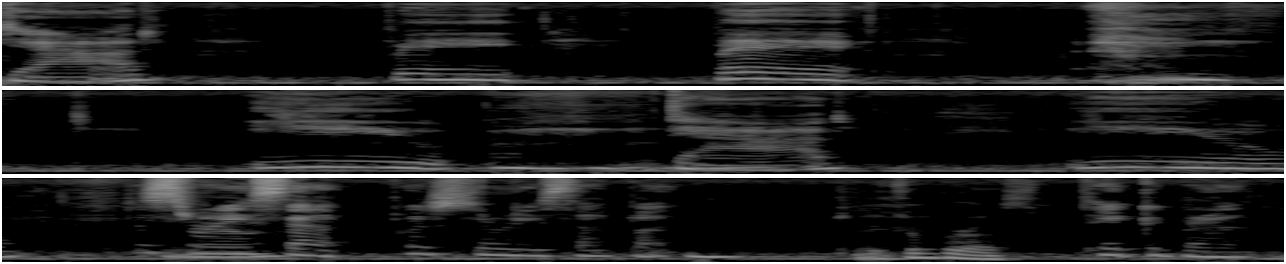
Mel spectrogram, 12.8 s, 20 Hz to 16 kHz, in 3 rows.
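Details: Woman, former ICU nurse, with aphasia and apraxia of speech about 4 years after a 2019 ruptured brain aneurysm with intracranial and subarachnoid hemorrhages that left her unable to speak; she had 5 brain surgeries in 7 weeks.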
